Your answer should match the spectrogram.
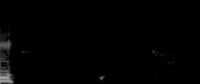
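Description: A man's voice breaks off, then a pause of near silence with a tiny click about a second in and a faint breathy sound shortly before talking resumes.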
